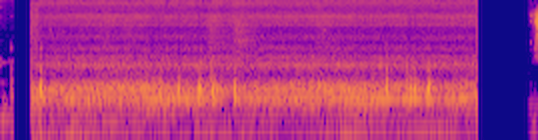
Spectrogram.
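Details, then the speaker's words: Continuous harsh, wheeze-like breathing noise with a steady pitched tone: stridor from obstruction of airflow in the trachea or back of the throat. "herido es un ruido similar a las sibilancias que se escuchan cuando una persona respira generalmente se debe a una obstrucción del flujo de aire en la tráquea o en la parte posterior de la garganta"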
